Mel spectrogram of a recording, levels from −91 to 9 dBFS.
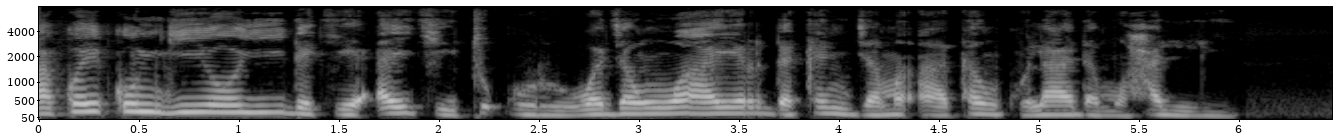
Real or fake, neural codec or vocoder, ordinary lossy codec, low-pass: real; none; none; none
